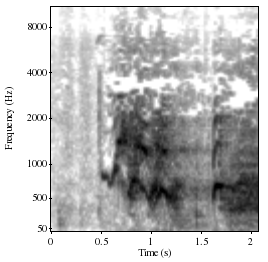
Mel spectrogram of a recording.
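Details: Dog giving a drawn-out, wavering whine that rises and falls, followed by a second louder whining note.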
